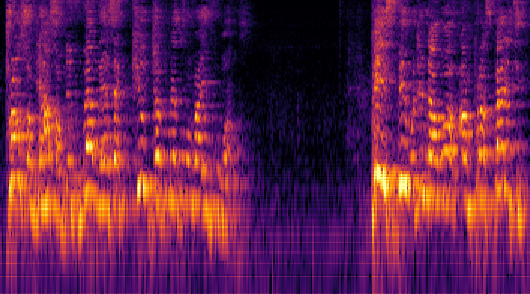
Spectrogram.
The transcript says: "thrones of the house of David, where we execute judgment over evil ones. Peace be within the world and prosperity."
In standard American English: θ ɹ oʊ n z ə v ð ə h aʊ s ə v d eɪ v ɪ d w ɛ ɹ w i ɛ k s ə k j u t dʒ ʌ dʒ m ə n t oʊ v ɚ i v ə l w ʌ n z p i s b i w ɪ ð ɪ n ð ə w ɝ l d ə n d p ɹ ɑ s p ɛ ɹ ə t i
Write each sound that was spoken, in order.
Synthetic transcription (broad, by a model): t ɹ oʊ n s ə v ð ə h aʊ s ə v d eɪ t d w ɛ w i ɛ s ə k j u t dʒ ʌ dʒ m ə n t oʊ v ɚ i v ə n w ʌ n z p i s b i w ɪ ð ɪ n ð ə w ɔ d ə n p ɹ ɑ s p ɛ ɹ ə t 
